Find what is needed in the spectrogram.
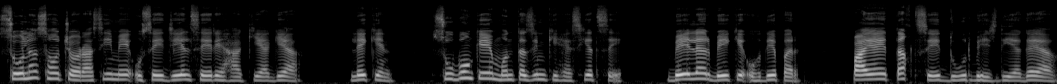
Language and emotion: Urdu, neutral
